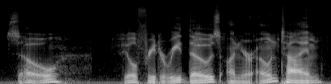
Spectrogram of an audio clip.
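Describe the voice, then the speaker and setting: A man's voice: deep voice, animated, slow, dark tone, dry recording. A man narrating a scripted science article, reading it aloud.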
